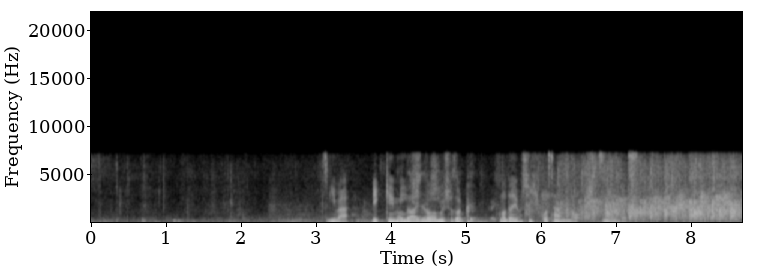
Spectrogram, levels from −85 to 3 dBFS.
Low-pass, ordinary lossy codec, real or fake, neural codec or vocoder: 7.2 kHz; none; real; none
